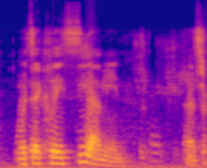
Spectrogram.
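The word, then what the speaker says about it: ἐκκλησία: Ecclesia. Ecclesia. Everybody say ecclesia. Ecclesia. Notice the double consonant, the double kappa. They're both pronounced, so it's not ecclesia. It's ecclesia. Ecclesia.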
